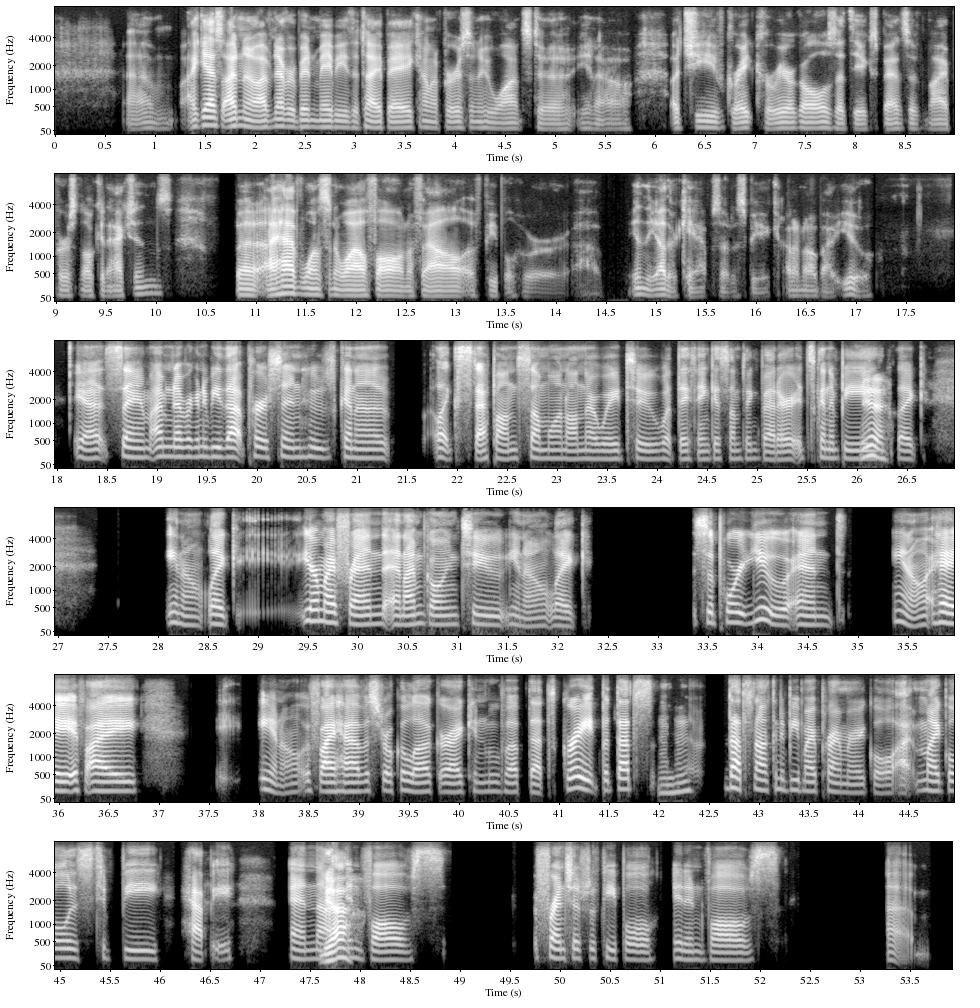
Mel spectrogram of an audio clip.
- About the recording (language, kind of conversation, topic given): English, unstructured, How can friendships be maintained while prioritizing personal goals?
- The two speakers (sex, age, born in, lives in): female, 30-34, United States, United States; male, 60-64, United States, United States
- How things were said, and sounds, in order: tapping; other background noise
